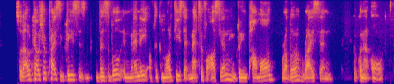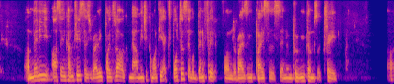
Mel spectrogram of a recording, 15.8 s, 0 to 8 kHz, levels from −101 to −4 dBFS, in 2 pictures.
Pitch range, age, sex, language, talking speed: 115-150 Hz, 20-39, male, English, 190 wpm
